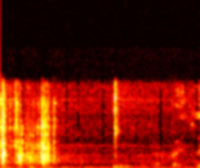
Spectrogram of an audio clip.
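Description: Earrings and small items being moved aside on a tabletop: a few light clicks and scrapes in the first half second, then quiet.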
